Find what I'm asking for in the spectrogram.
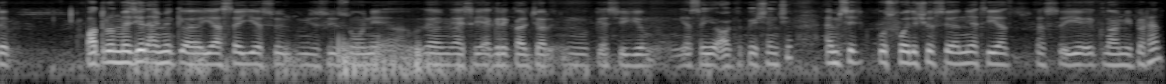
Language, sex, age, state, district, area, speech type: Kashmiri, male, 30-45, Jammu and Kashmir, Anantnag, rural, spontaneous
